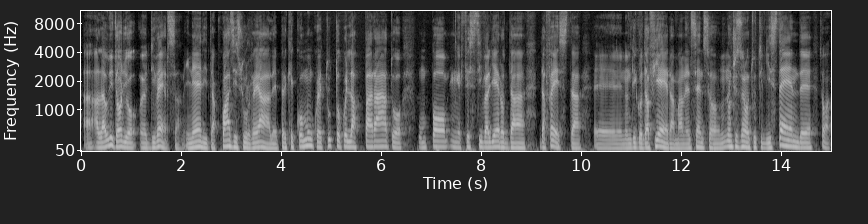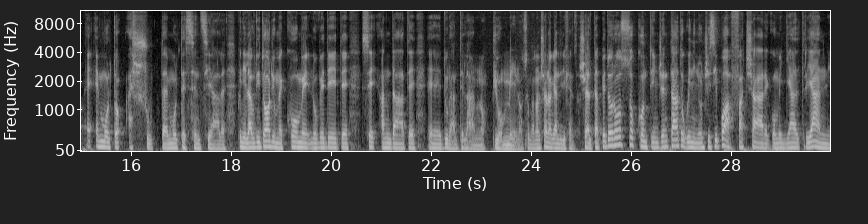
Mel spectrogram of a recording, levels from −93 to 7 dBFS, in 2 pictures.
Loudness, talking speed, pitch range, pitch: -23 LUFS, 145 wpm, 105-125 Hz, 110 Hz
